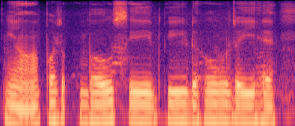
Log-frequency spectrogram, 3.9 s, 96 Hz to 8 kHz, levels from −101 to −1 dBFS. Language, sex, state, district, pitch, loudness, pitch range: Hindi, male, Uttar Pradesh, Saharanpur, 105 Hz, -15 LUFS, 100-105 Hz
